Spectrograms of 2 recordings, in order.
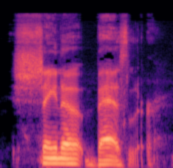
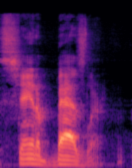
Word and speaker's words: Baszler: Shayna Baszler. – There, we go. Shayna Baszler.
